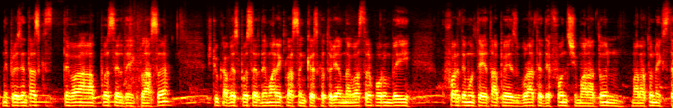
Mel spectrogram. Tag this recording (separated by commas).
inside a small room, Pigeon, Speech, Bird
